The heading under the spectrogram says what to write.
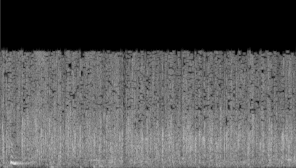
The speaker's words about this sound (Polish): Wielkie brawa!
